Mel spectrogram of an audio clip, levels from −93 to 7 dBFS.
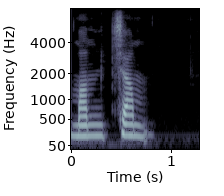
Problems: low volume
